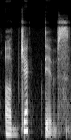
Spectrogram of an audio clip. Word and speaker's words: objectives: almost always stressed materialistic objectives you don't release the k objectives hold it there objectives objectives and that's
